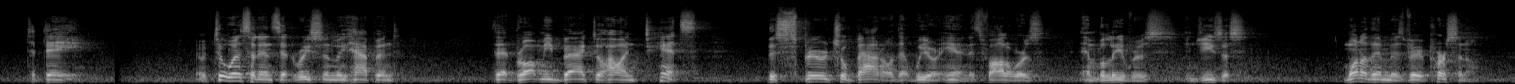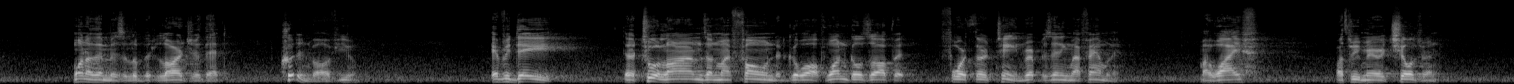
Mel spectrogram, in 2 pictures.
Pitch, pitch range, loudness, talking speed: 110 Hz, 100-120 Hz, -26 LUFS, 145 wpm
